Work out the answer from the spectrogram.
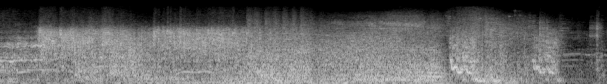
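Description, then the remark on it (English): A loud, chaotic crash of a car driven by a drunk driver, totaling the car: a sustained roar of crunching metal and rumbling impact, with fresh bangs near the end before it quickly dies away. Faint voices may be mixed in. “The drunk ends up totaling the car to the horror of Les.”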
